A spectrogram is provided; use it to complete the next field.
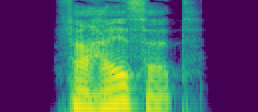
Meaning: second-person plural subjunctive I of verheißen
- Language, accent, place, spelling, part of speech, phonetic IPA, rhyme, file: German, Germany, Berlin, verheißet, verb, [fɛɐ̯ˈhaɪ̯sət], -aɪ̯sət, De-verheißet.ogg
